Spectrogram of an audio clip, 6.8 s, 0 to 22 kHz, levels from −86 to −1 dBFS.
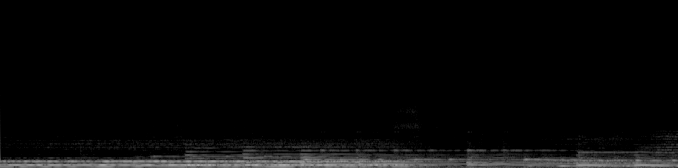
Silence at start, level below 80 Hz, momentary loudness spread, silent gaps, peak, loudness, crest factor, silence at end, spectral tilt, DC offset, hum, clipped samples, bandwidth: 0 s; -70 dBFS; 13 LU; none; -24 dBFS; -40 LUFS; 16 dB; 0 s; -7.5 dB/octave; under 0.1%; none; under 0.1%; 5.8 kHz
